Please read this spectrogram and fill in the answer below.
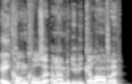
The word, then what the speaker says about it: Gallardo: It's not difficult to say Gallardo.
